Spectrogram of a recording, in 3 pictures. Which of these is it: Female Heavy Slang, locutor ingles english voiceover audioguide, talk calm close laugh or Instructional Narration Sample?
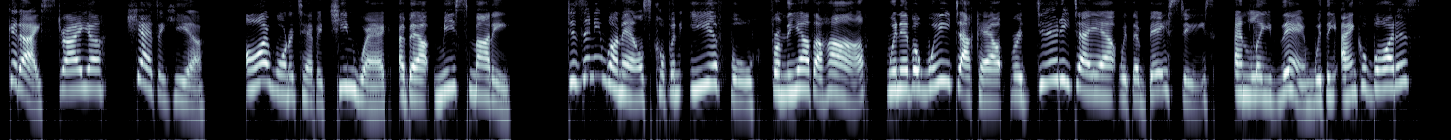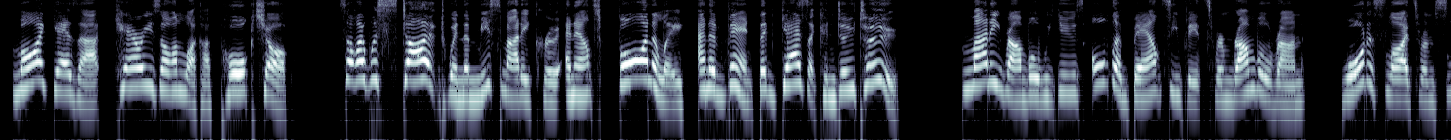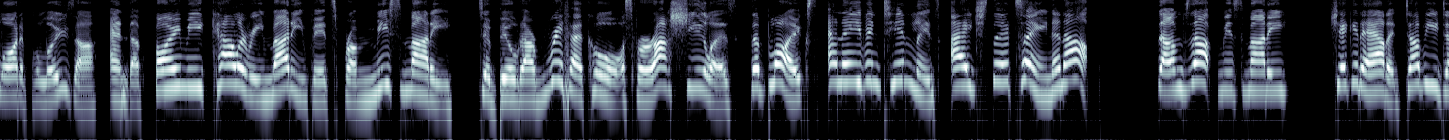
Female Heavy Slang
